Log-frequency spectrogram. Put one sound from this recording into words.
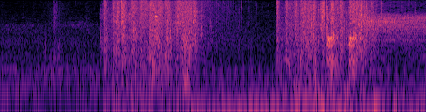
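A gun fires in loud bursts.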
